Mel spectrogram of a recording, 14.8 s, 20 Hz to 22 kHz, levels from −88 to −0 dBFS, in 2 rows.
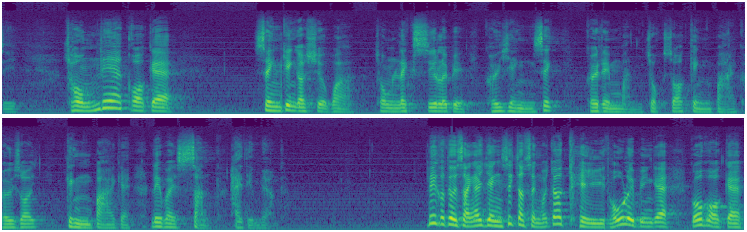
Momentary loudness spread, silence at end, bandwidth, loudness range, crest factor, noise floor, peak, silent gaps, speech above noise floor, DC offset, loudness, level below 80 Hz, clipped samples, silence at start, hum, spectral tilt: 15 LU; 0 s; over 20 kHz; 8 LU; 22 dB; -49 dBFS; 0 dBFS; none; 29 dB; under 0.1%; -20 LUFS; -54 dBFS; under 0.1%; 0 s; none; -4 dB/octave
